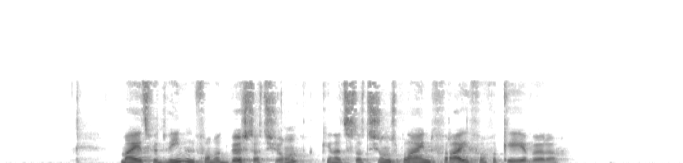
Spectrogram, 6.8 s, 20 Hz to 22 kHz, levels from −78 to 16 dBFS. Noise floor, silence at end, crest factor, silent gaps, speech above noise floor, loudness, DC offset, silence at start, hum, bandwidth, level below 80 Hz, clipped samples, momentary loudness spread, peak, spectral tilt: -77 dBFS; 1.25 s; 22 dB; none; 54 dB; -23 LUFS; under 0.1%; 0.75 s; none; 11.5 kHz; -68 dBFS; under 0.1%; 10 LU; -4 dBFS; -3.5 dB/octave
